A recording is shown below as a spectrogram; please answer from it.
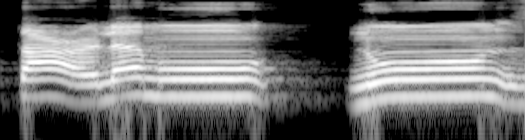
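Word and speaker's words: تعلمون: ता आइन ज़बर ता, लाम ज़बर ला, ता'ला, मीम वाव पेश मू, ता'लमू, नून ज़बर ना, ता'लमूना।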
